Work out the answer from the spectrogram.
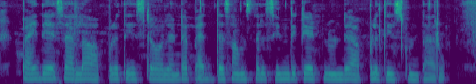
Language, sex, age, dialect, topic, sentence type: Telugu, female, 18-24, Utterandhra, banking, statement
